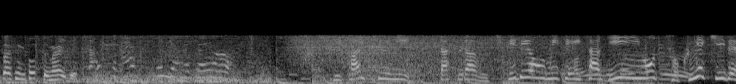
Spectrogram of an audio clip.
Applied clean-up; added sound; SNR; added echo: none; none; none; none.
